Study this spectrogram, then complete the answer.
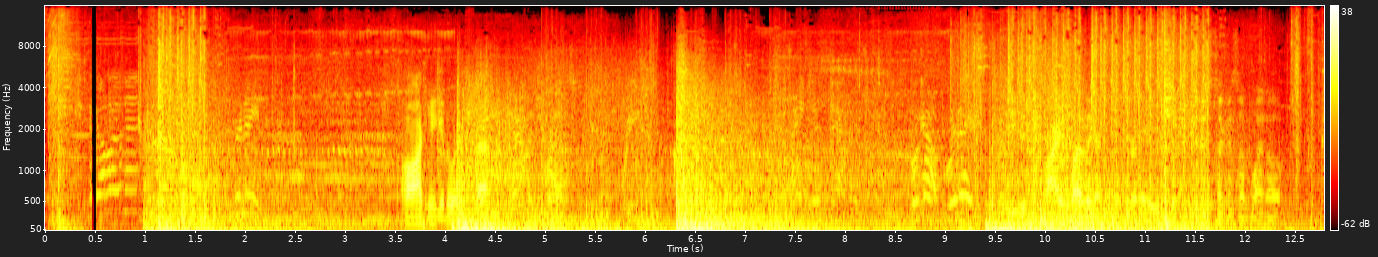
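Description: Gunshots fire in loud, rapid bursts.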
